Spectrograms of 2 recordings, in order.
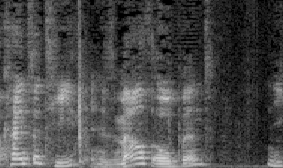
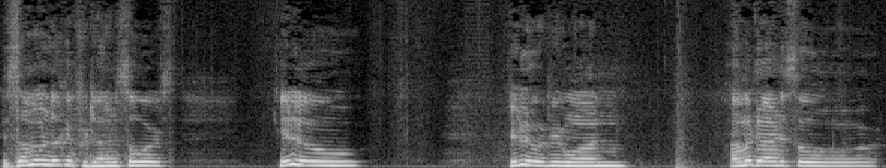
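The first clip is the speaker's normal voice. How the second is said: playful dinosaur voice; 2 semitones higher than usual. Pretend. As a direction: boom out a cheery dinosaur greeting. Parent voices a second dinosaur toy.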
